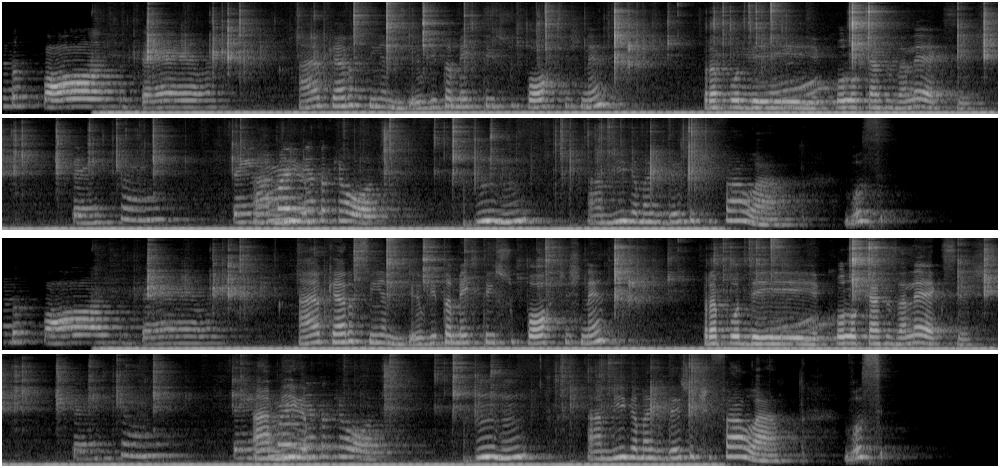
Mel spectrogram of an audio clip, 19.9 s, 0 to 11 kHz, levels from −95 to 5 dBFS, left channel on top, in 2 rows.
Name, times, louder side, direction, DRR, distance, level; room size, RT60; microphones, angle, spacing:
voice 1, 0.0-2.2 7.4-8.4 10.7-11.6 12.3-13.8, left 4 dB, 90° left, 7 dB, 0.6 m, -40 dB
sound 1, 0.9-17.1, equal, 40° left, 0.8 m, -37 dB
voice 2, 3.0-6.1 7.0-9.9 12.5-13.0 14.7-15.2 15.8-17.7 18.4-18.8, right 3 dB, 35° right, 10 dB, 0.3 m, -37 dB
5.0 x 4.2 x 4.9 m, 1.2 s
head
